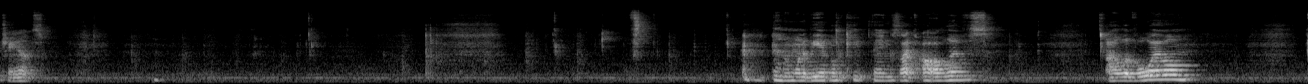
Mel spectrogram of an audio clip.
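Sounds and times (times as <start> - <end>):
steady low hum: 0.0 - 13.0
lip smacks: 1.3 - 3.3, 5.2 - 7.4
wet chewing and mouth clicks: 1.3 - 4.4, 5.2 - 7.4.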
